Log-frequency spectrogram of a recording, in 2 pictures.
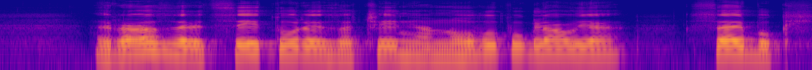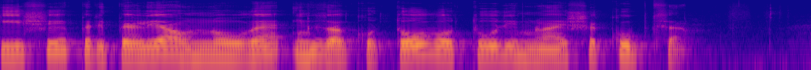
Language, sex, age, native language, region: Slovenian, female, 60+, Slovenian, Pomurje region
